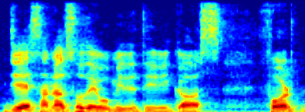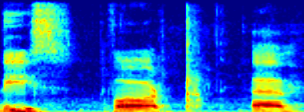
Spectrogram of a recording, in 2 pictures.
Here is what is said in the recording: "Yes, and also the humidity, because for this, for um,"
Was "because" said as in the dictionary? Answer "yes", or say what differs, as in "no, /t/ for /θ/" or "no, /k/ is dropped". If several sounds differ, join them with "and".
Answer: no, /s/ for /z/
